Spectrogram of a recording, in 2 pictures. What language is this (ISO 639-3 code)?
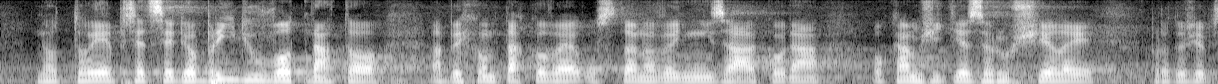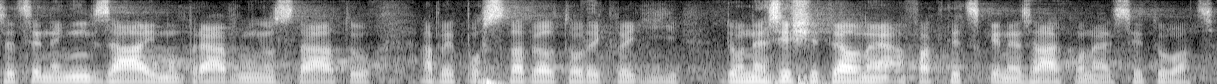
ces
